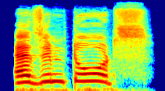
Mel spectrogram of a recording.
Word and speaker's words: asymptotes: एजिम्टोट्स, एजिम्टोट्स बोलते हैं बच्चे उसको, मैं कहीं नहीं लिखा spelling. X एंड Y axis are एजिम्टोट्स, ये स्पेलिंग होता है ASYMPTOTES।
